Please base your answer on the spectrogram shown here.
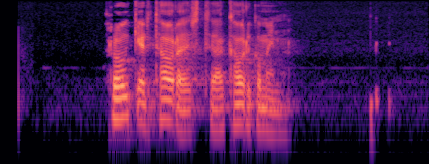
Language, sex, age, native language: Icelandic, male, 50-59, Icelandic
